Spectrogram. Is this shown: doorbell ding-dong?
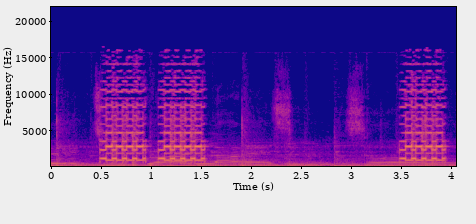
no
